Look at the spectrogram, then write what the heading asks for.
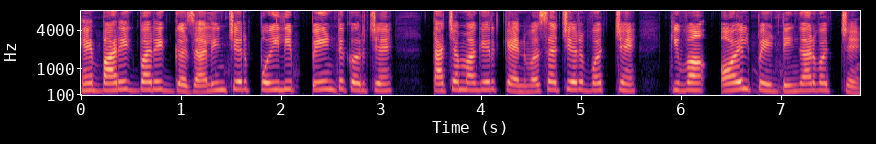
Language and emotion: Goan Konkani, neutral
